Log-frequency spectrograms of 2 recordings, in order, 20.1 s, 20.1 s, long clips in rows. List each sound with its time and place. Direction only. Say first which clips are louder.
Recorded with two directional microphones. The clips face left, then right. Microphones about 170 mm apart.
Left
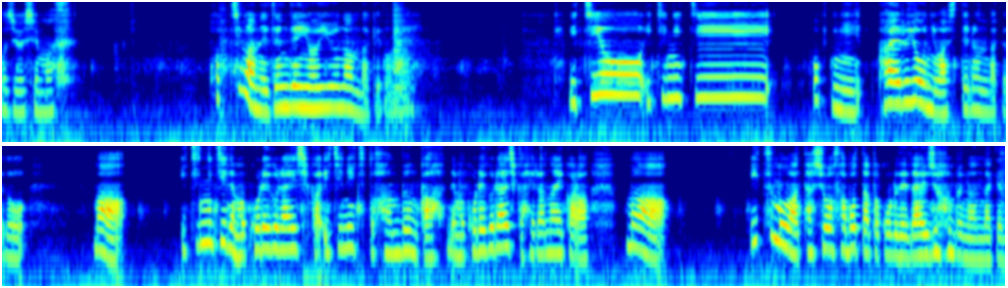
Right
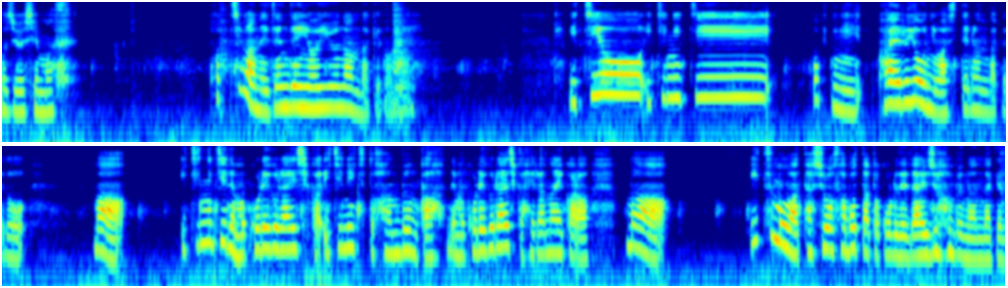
0.0 s a woman's voice: right 5 dB; 25° right (ahead or behind)
2.0 s speech: left 1 dB; centre (ahead or behind)
5.5 s speech: even; centre (ahead or behind)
